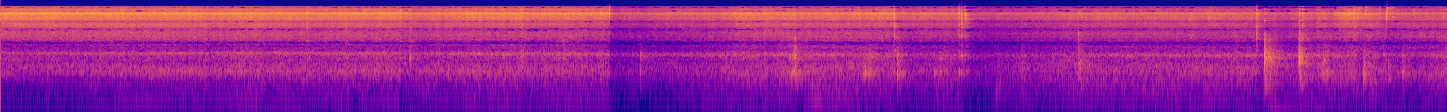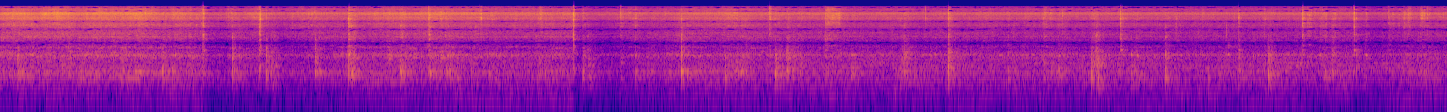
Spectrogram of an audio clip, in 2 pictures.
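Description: Ground green masala paste sizzling as it fries in hot ghee in a pressure cooker, to cook off its raw smell. The sizzle is loud for about the first six seconds, then quieter, with a metal ladle stirring and scraping against the pot in scattered clicks.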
